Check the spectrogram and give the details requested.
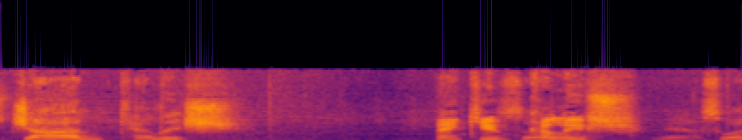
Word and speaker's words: Kalisz: It's pronounced Kalisz. I know that because of one of the people I work with, her last name is the same, and that's how she said it's pronounced.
